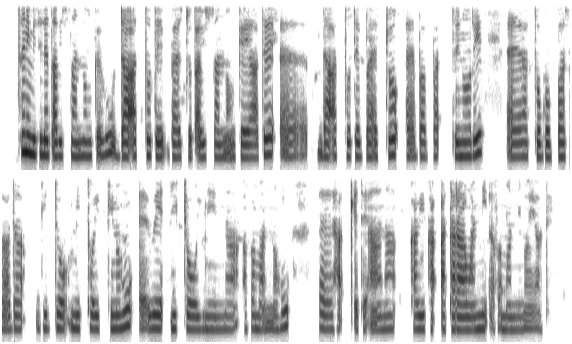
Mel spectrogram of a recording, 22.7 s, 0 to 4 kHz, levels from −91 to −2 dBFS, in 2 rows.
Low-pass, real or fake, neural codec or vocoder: 3.6 kHz; real; none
